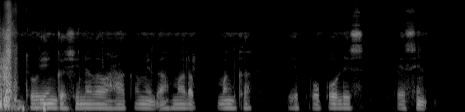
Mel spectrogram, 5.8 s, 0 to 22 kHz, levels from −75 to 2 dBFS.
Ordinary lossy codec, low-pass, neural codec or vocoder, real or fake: none; none; none; real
